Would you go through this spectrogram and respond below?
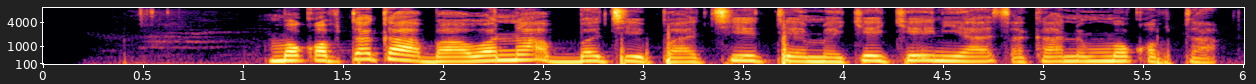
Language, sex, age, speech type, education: Hausa, female, 15-29, read, primary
